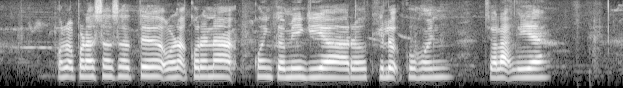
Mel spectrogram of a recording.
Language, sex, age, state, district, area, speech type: Santali, female, 18-30, West Bengal, Purulia, rural, spontaneous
